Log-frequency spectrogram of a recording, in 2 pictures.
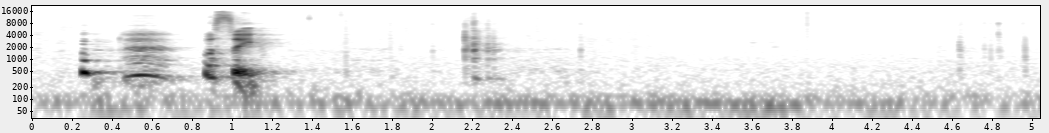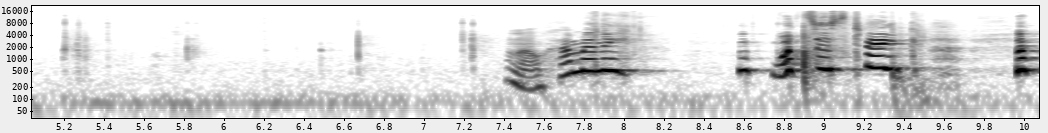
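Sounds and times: low room hum: 0:00.0 - 0:10.0.

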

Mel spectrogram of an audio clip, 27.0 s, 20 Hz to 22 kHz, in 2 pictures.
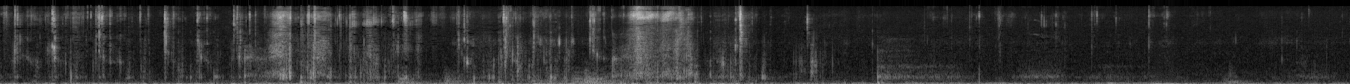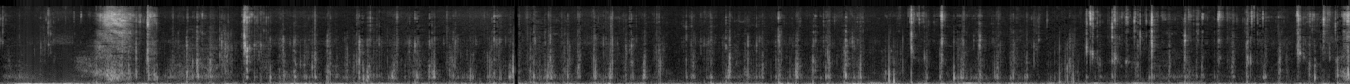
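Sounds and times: wet chewing and biting: 0:00.0 - 0:08.3, 0:13.9 - 0:27.0.

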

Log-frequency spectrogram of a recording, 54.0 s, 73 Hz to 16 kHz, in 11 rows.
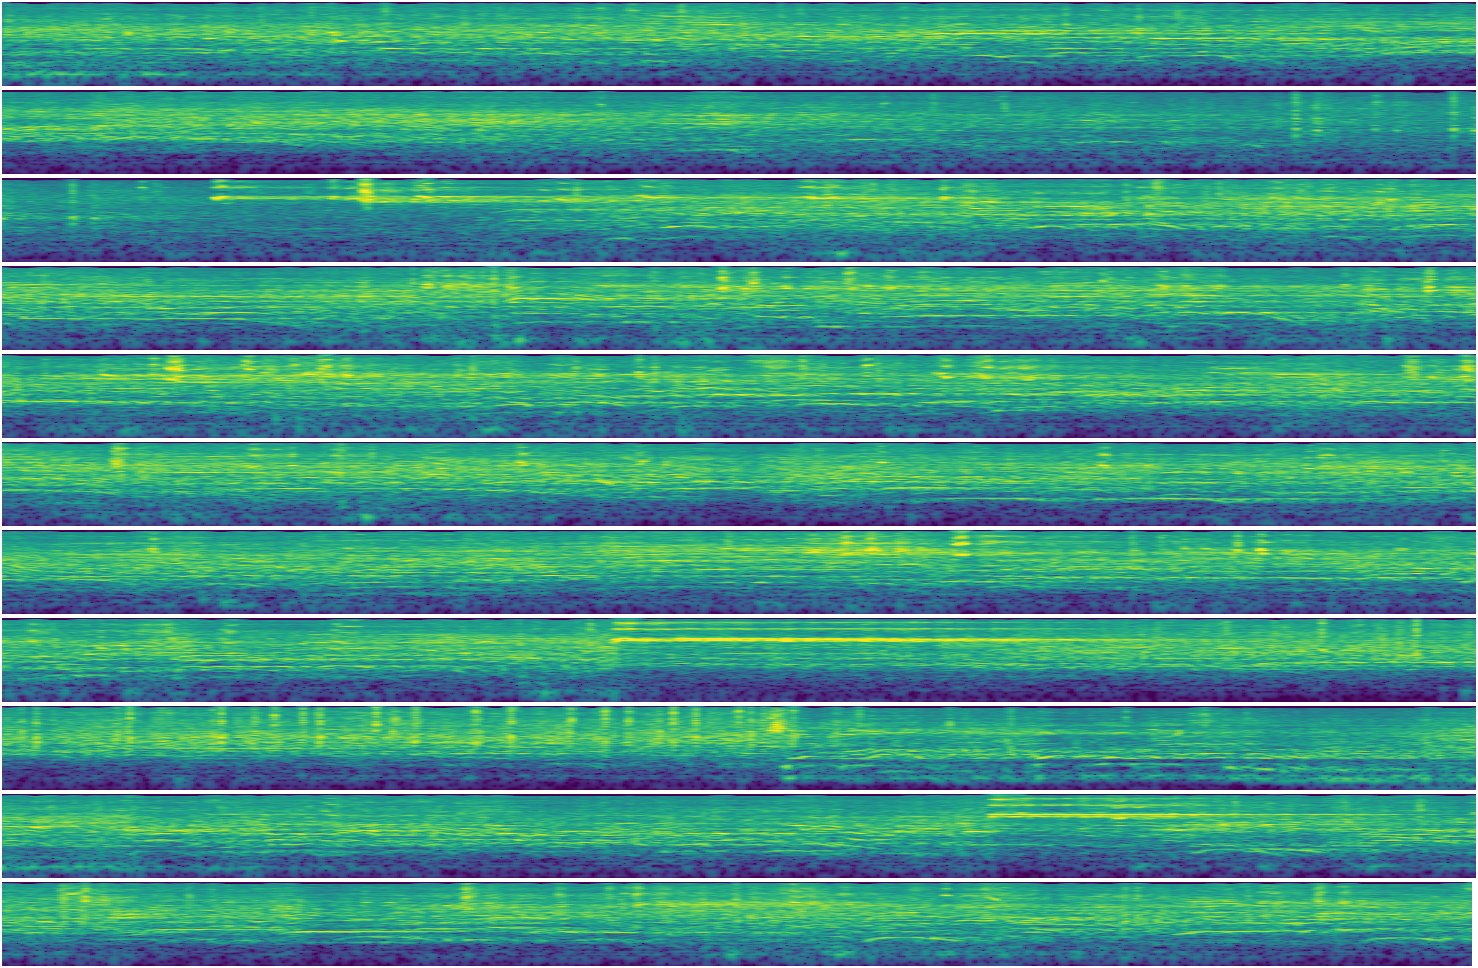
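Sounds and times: arena crowd voices: 0:00.0 - 0:54.0.

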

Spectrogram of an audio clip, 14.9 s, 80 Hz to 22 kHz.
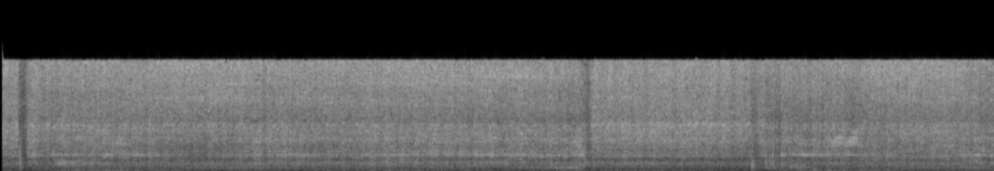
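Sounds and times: band saw cutting wood: 0:00.0 - 0:14.9.

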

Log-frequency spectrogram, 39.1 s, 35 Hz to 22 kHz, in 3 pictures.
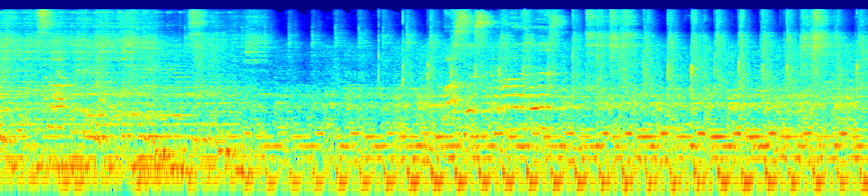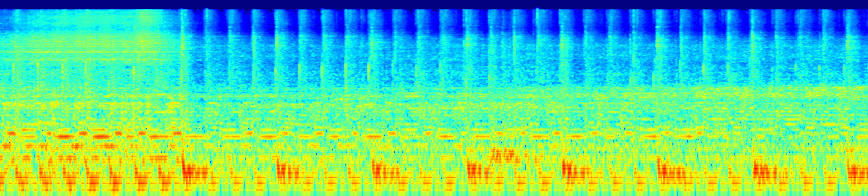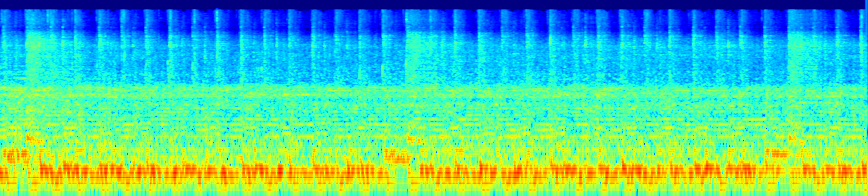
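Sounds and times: metalcore band playing live: 0:00.0 - 0:39.0.

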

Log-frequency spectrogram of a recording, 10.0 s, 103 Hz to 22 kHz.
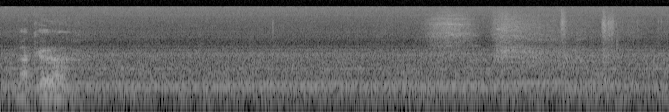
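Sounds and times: room tone hum and hiss: 0:00.0 - 0:10.0.

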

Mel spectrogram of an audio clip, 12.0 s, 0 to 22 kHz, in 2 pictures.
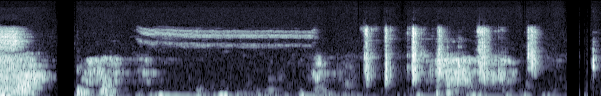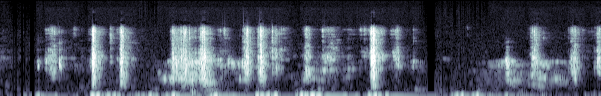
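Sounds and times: puzzle cube clicking: 0:03.6 - 0:05.4, 0:06.4 - 0:10.1, 0:11.3 - 0:12.0.

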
